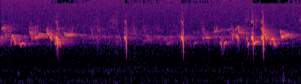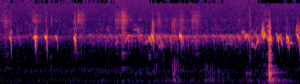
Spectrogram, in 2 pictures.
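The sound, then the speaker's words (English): Wild birds taking off, with a scatter of short, sharp high chirps and calls over a low steady rumble, ending in a louder flurry of calls and fluttering noise. “And those were the wild birds taking off.”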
